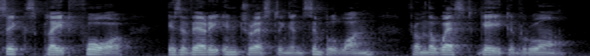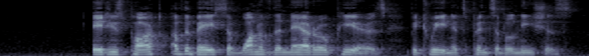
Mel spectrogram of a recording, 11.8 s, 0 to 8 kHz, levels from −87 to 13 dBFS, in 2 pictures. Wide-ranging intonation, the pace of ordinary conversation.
No: average, 2.8 semitones; average, 165 wpm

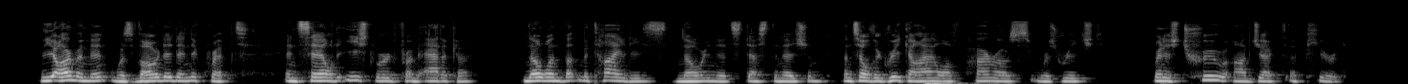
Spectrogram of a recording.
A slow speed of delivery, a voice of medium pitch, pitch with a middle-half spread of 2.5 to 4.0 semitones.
Yes: slow, 130 wpm; medium, 150 Hz; average, 2.9 semitones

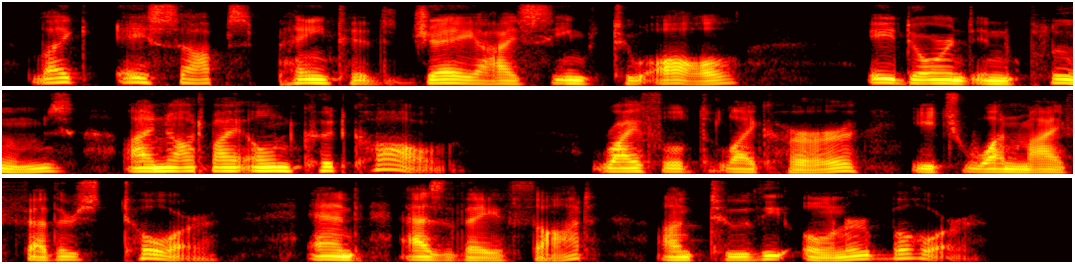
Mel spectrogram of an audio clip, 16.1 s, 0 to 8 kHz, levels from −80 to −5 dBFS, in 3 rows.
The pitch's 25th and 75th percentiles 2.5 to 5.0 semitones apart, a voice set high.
No: average, 4.3 semitones; low, 110 Hz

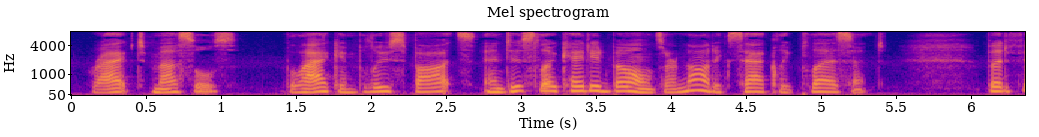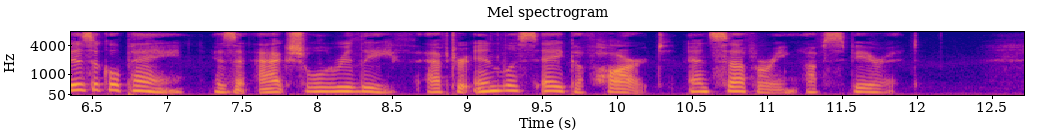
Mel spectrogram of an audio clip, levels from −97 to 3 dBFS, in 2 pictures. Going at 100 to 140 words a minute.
Yes: slow, 135 wpm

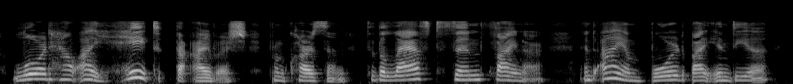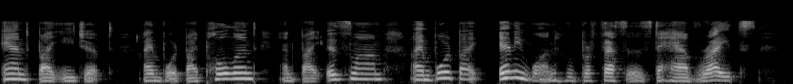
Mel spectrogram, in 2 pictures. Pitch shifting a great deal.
Yes: wide, 6.2 semitones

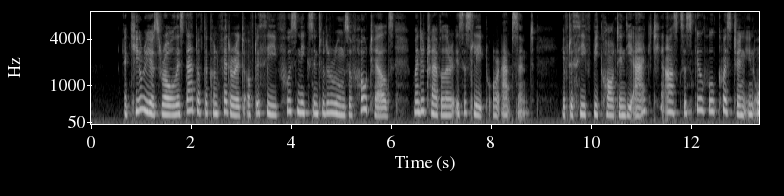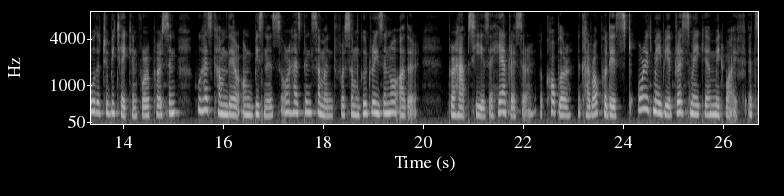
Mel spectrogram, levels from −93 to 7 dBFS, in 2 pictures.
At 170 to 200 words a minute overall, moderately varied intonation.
Yes: average, 180 wpm; average, 4.0 semitones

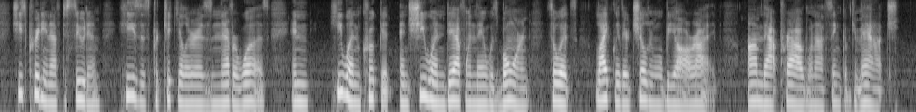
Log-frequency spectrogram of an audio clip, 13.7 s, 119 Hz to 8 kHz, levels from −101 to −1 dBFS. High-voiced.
No: medium, 170 Hz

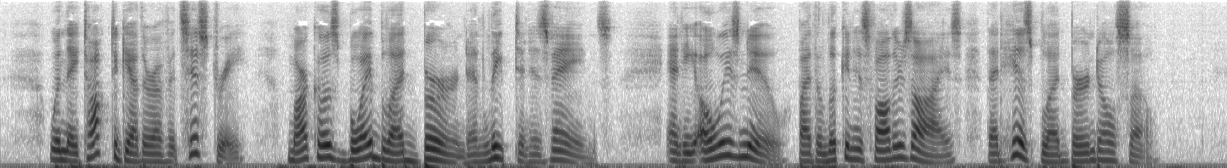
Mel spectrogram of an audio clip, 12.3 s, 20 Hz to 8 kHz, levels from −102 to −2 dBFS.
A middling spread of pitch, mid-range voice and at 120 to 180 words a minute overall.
Yes: average, 4.8 semitones; medium, 155 Hz; average, 155 wpm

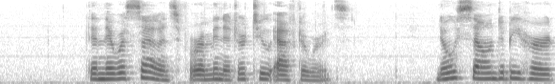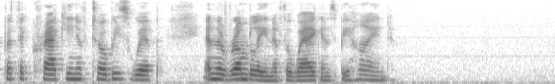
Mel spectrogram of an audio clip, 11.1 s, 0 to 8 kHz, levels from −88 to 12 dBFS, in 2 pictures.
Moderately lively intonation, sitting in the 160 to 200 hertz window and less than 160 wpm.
Yes: average, 3.1 semitones; medium, 185 Hz; average, 150 wpm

